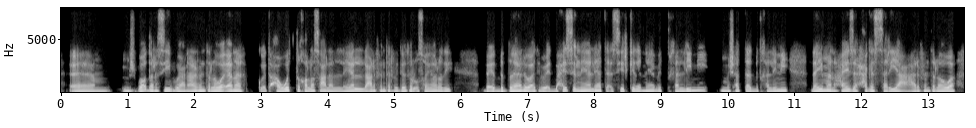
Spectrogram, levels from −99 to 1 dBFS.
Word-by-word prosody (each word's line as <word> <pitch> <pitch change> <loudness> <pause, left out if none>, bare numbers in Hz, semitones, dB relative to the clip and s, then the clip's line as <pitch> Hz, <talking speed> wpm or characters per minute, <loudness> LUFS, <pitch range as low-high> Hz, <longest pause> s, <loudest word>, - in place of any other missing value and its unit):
آمم 145 0 -1 0.2
مش 155 -1 -3
باقدر 185 0 +2
أسيبه 170 -1 +1
يعني 140 0 0
عارف 160 +4 +2
أنت 170 0 +1
اللي 160 -1 +2
هو 170 +2 +5
إيه 165 -2 +3
أنا 165 -1 +4 0.3
ك - - -5
اتعوّدت 175 +7 +1
خلاص 175 +3 -1
على 160 -3 +1
اللي 140 0 -3
هي 155 +3 +2
ال 170 -4 +2
عارف 170 +5 0
أنت 170 - -2
الفيديوهات 155 +1 -2
القصيرة 155 0 -1
دي؟ 160 +2 -2 0.5
بقت - - 0
بتضيّع 145 +1 +3
لي 165 - +4
وقتي 160 0 +1
بقيت 150 0 -1
باحس 195 +9 -1
إن 165 -3 +2
هي 175 +2 +3
ليها 180 +2 +2
تأثير 180 0 -4
كده 195 -4 0
إن 160 - -1
هي 170 +2 +1
بتخليني 170 +6 -2 0.2
مشتت 160 +2 -2
بتخليني 155 +4 -1 0.3
دايمًا 170 +2 +3
عايز 170 +3 +1
الحاجة 170 +2 -2
السريعة، 145 -2 +1
عارف 145 +3 -4
أنت 150 0 -3
اللي 145 -1 0
هو 150 +2 +4
ما 155 - +2
160 Hz, 210 wpm, -22 LUFS, 145-175 Hz, 0.5 s, هو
